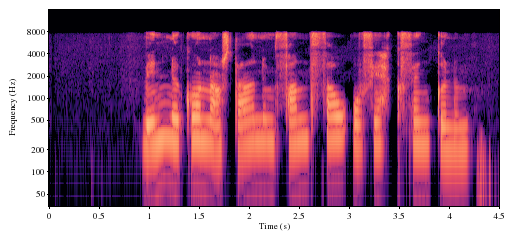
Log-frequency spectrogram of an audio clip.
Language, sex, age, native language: Icelandic, female, 20-29, Icelandic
